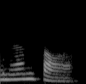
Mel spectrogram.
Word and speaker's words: Mäntel: Contohnya der Mantel jadi die Mäntel. Der Mantel itu mantel. Jadi die Mäntel. Jadi bacanya bukan mantel tapi mäntel.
